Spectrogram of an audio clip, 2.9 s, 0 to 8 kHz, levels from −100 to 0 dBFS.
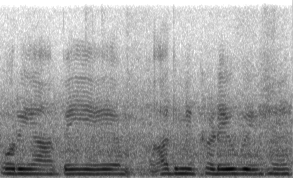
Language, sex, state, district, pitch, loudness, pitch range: Hindi, female, Haryana, Rohtak, 205 Hz, -14 LUFS, 200-210 Hz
